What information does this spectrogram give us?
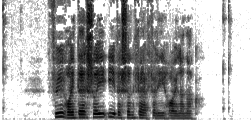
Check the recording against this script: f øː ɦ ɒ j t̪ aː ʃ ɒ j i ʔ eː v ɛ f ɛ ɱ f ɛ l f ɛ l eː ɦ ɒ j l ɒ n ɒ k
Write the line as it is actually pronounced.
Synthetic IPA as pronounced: f øː ɦ ɒ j t̪ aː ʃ ɒ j i ʔ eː v ɛ ʃ ɛ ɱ f ɛ l f ɛ l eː ɦ ɒ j l ɒ n ɒ k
